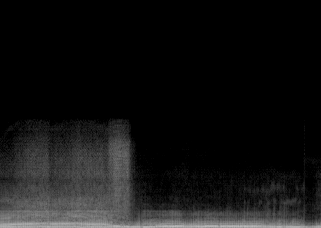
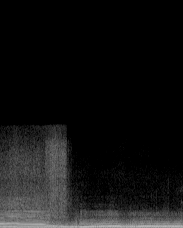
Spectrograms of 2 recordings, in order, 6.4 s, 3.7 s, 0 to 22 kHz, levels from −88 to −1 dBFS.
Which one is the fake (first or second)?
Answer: first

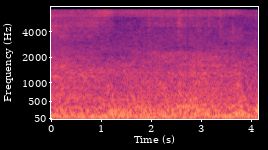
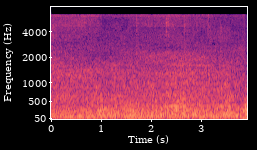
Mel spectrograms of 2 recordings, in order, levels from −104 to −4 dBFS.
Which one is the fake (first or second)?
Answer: first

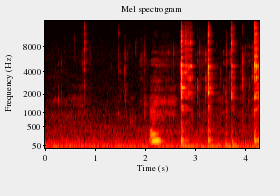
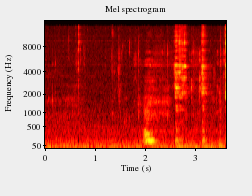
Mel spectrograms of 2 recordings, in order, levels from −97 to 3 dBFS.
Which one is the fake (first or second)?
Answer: second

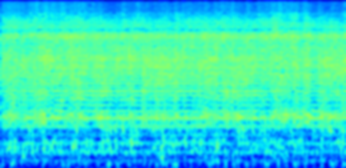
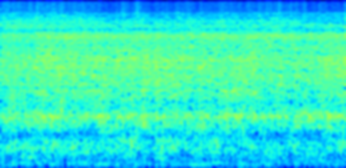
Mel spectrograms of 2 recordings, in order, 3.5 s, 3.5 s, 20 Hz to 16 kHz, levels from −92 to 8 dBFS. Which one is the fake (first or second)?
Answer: first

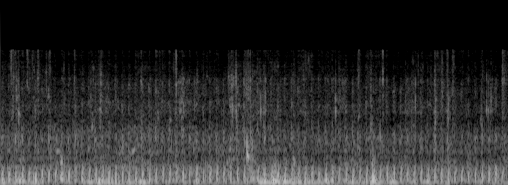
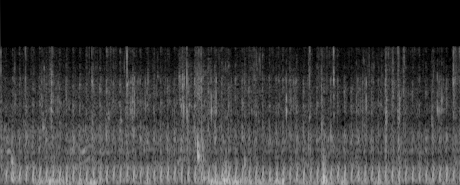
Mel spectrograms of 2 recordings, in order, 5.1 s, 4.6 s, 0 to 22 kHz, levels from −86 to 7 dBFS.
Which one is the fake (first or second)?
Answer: first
